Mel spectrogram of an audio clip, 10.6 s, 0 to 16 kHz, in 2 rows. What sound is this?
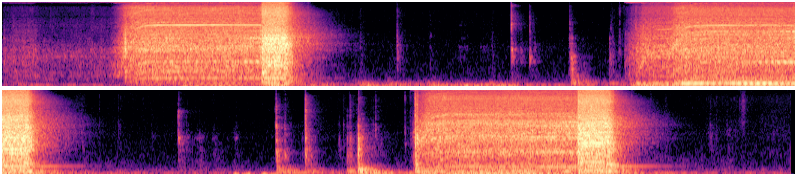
Driving three screws with an electrical screwdriver. Recorded with Zoom H4.
Tool, workshop, Werkzeug, tools, work, Screwdriver, noise, machine, Electrical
